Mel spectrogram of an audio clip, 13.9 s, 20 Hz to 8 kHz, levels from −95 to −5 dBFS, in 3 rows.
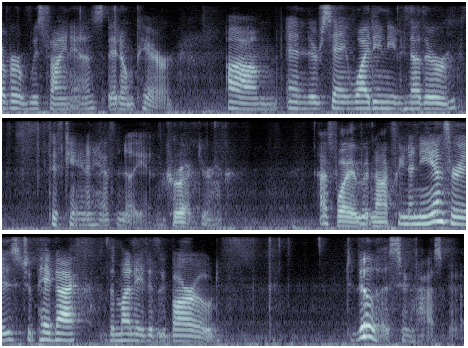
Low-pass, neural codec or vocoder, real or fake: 7.2 kHz; codec, 24 kHz, 0.9 kbps, WavTokenizer, small release; fake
